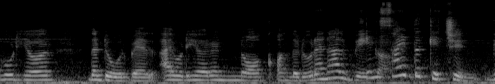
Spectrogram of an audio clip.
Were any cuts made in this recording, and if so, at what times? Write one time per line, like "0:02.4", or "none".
0:03.7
